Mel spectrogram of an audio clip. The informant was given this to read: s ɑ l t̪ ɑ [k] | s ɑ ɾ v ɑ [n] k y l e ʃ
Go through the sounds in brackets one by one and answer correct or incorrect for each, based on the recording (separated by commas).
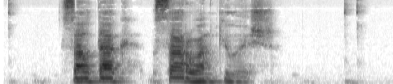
correct, correct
